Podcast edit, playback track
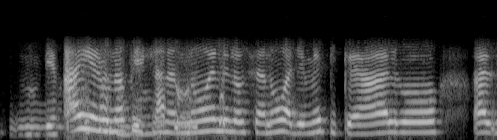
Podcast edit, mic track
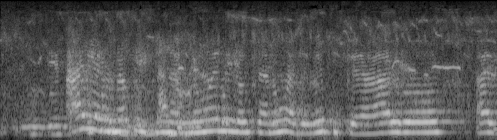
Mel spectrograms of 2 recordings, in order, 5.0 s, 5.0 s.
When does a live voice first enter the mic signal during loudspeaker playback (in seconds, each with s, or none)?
1.6 s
